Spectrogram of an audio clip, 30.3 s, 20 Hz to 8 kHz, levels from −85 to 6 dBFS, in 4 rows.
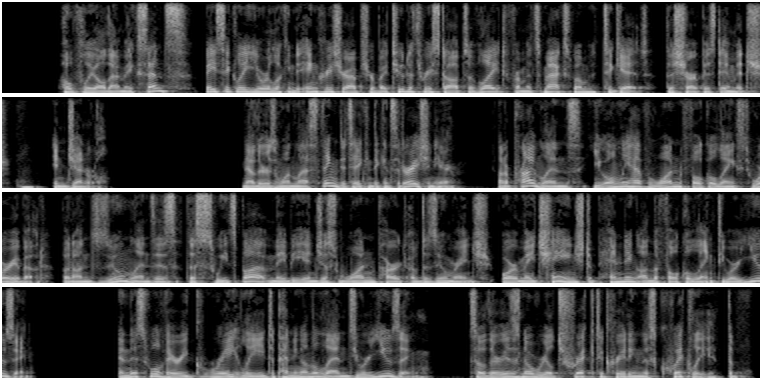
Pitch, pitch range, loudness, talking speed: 115 Hz, 105-150 Hz, -21 LUFS, 210 wpm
